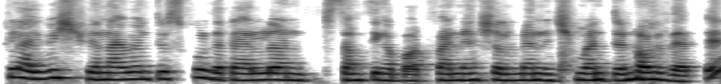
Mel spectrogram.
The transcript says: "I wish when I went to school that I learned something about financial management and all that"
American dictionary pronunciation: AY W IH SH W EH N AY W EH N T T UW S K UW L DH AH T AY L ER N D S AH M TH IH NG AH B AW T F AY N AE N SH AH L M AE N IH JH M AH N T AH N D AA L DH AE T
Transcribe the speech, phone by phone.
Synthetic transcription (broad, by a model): AY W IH SH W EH N AY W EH N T T UW S K UW L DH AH T AY L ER N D S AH M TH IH NG AH B AW T F AY N AE N SH AH L M AE N IH JH M AH N T AH N D AA L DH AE T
